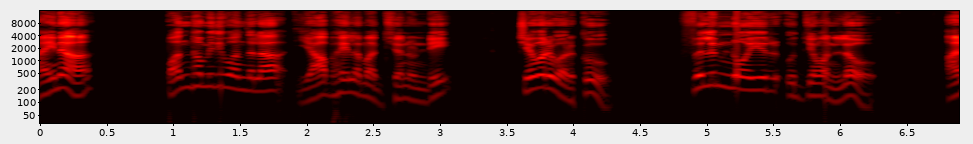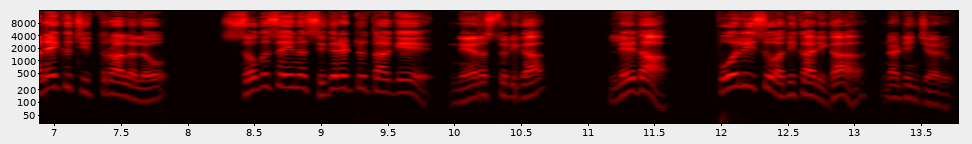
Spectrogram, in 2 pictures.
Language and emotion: Telugu, neutral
